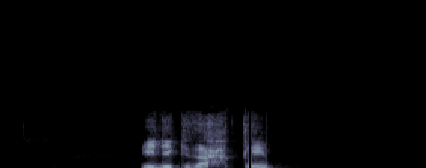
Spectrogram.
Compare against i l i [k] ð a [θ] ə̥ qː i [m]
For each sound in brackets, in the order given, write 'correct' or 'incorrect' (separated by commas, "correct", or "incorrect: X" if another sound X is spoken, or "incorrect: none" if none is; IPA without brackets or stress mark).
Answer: correct, incorrect: ħ, correct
